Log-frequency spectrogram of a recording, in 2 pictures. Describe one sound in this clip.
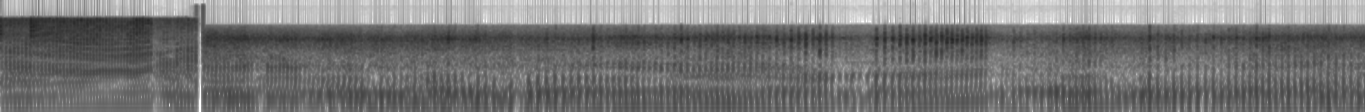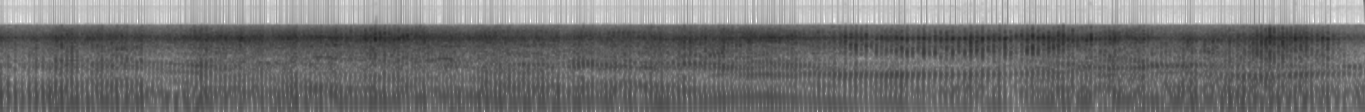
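A dirt bike engine roars and revs as it rides along a trail.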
